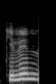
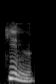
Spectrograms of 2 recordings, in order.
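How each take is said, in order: First: The L sound is pronounced in the word. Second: The L sound is left out of the word. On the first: The speaker calls it wrong. "കിലിൻ നല്ല വായിക്കുന്നത്" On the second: The speaker calls it right. "എൽ silent ആണ്"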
